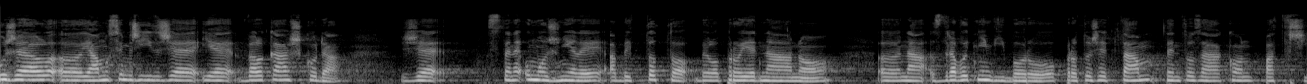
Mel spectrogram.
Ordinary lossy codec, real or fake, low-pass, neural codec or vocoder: MP3, 48 kbps; real; 10.8 kHz; none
